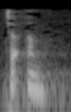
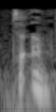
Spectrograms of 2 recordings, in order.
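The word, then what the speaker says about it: Cha-am: Cha'am. Two syllables. Cha'am.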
